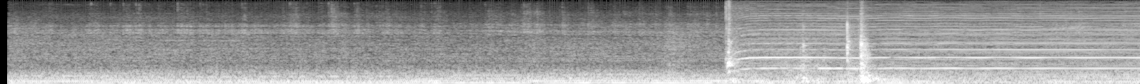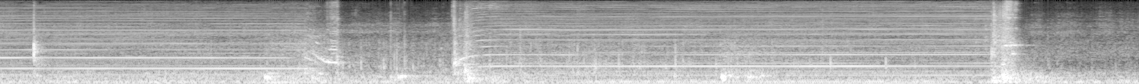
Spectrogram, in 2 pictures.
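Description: Electric-hydraulic trailer tongue jack's pump motor running with a steady whine as it lifts the dump trailer's coupler off the hitch ball. It runs about seven seconds and winds down, then runs again for about five seconds at a slightly higher pitch.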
